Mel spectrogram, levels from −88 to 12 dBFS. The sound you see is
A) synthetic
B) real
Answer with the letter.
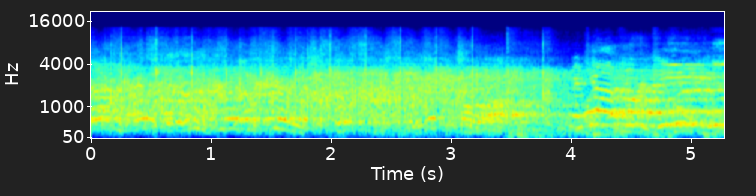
A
